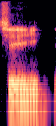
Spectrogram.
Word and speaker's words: Qi: Ben calls it Qi, but it's spelled Qi. It's pronounced Qi.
